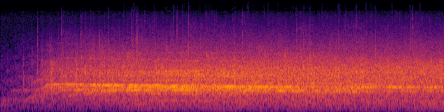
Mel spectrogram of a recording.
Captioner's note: audience cheering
